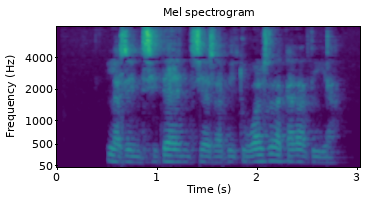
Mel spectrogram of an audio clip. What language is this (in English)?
Catalan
